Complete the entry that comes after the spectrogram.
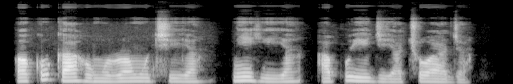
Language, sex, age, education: Igbo, female, 15-29, tertiary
